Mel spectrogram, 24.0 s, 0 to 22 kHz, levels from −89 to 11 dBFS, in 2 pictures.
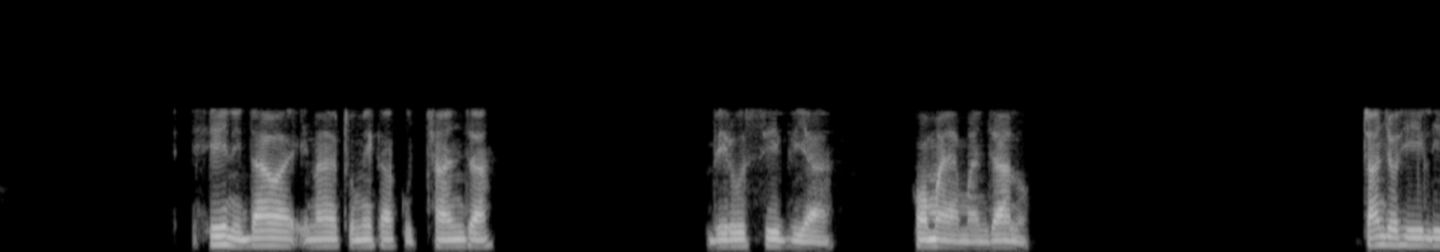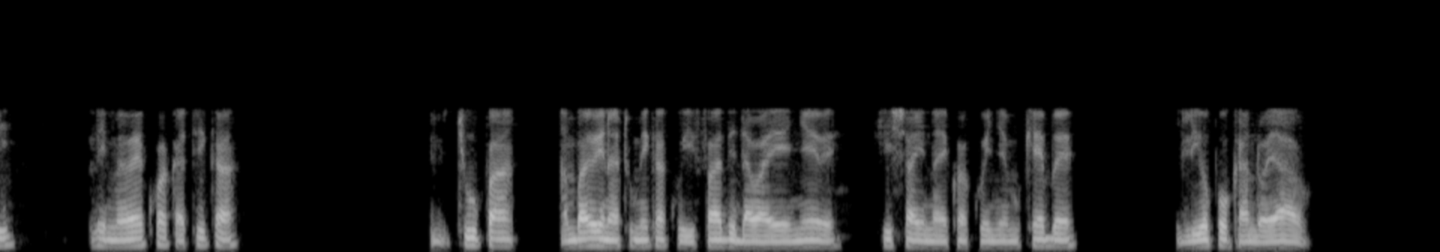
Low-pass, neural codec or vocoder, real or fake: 3.6 kHz; none; real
